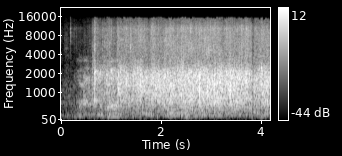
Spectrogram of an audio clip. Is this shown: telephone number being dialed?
no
